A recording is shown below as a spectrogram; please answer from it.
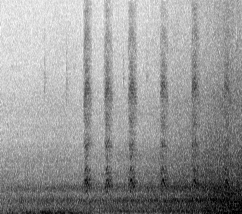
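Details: American crows attacking a Red-tailed Hawk on a roadside perch, Del Monte Forest, California: six rasping caws spaced roughly half a second apart, starting after a quiet lead-in, while traffic noise steadily builds.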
